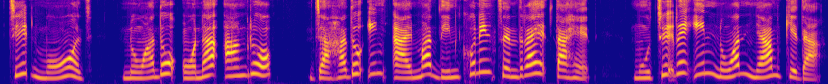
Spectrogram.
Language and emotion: Santali, surprised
